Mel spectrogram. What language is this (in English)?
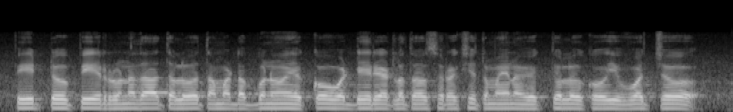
Telugu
